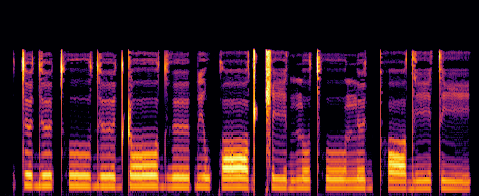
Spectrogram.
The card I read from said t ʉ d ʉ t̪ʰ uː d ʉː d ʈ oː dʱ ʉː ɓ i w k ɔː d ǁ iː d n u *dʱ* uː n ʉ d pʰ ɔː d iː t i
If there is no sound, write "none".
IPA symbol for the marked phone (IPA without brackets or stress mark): tʰ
